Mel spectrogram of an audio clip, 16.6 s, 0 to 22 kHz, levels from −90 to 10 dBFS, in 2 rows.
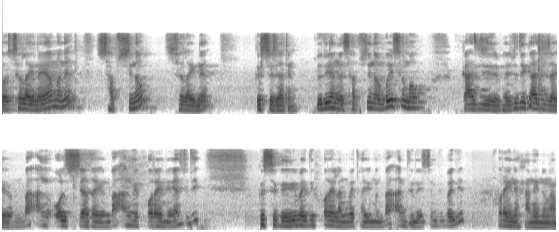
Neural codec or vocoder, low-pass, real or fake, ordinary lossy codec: none; none; real; none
